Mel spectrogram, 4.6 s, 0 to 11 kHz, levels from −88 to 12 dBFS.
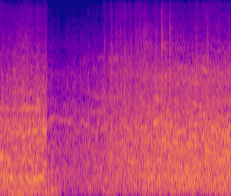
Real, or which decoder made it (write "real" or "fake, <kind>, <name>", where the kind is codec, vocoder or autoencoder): fake, autoencoder, DAC-VAE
